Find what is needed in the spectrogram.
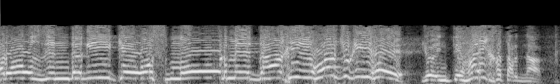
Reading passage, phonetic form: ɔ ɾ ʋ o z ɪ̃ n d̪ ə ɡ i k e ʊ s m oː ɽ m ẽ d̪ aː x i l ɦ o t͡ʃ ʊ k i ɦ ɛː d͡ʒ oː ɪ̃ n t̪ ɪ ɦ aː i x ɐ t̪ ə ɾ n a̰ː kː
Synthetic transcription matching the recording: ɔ ɾ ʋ o z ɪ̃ n d̪ ə ɡ i k e ʊ s m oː ɽ m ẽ d̪ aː x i l ɦ o t͡ʃ ʊ k i ɦ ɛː d͡ʒ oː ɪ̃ n t̪ ɪ ɦ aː i x ɐ t̪ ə ɾ n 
